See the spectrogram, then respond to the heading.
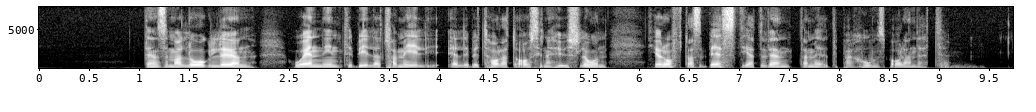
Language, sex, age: Swedish, male, 27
